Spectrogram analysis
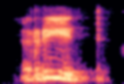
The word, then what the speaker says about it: read: sama Cut bentuk pertama read ya bentuk keduanya dan ketiganya penulisannya sama hanya hanya saja caraa cara membacanya saja yang berbeda yaitu red Ya sama sama seperti mengucapkan warna merah dalam bahasa Inggris red ya ya selanjutnya kita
